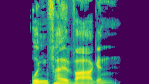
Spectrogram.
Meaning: 1. a car that has been affected by an accident 2. the car that caused the accident
- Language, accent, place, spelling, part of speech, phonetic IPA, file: German, Germany, Berlin, Unfallwagen, noun, [ˈʊnfalˌvaːɡn̩], De-Unfallwagen.ogg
